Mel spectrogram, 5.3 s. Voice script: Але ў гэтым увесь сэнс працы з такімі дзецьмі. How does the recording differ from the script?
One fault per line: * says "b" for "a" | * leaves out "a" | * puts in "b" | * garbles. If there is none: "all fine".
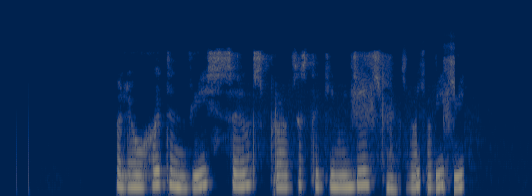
* garbles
